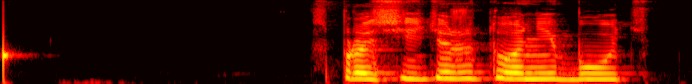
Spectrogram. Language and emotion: Russian, sad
